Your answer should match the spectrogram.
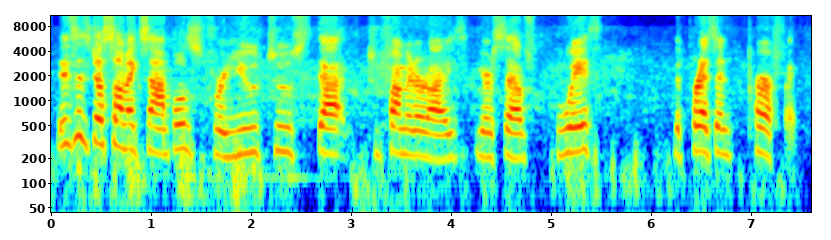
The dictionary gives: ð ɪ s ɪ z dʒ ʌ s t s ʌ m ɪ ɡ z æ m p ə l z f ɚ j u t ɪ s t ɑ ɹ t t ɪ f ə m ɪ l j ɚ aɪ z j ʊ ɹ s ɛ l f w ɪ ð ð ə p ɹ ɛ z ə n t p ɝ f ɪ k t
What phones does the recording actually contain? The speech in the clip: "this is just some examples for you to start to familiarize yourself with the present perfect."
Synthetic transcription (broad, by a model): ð ɪ s ɪ z dʒ ʌ s t s ʌ m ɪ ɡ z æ m p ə l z f ɚ j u t ɪ s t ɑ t t ɪ f ə m ɪ l j ɚ aɪ z j ʊ ɹ s ɛ l f w ɪ ð ð ə p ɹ ɛ z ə n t p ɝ f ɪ k t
